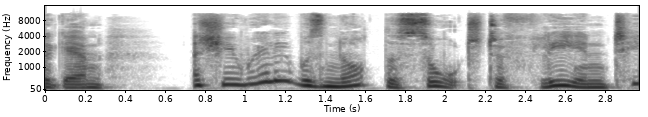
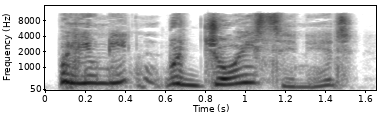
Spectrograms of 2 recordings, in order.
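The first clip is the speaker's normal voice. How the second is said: high, prim and peevish; missish; 10 semitones higher, 5 dB louder than usual. A narrator's reading. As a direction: sulk it primly like a miffed young lady. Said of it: "Prudence said missishly".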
